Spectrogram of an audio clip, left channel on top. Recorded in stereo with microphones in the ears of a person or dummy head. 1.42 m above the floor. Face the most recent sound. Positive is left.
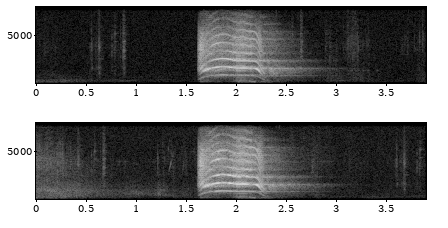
turn(degrees=-5)  # may be behind; listen again after turning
